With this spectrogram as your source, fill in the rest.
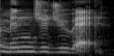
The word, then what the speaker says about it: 민주주의: So that's also 민주주의 because it's the possessive particle.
